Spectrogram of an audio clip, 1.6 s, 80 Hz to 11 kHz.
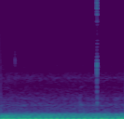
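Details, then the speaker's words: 2017 Mustang GT (S550) from the cabin on a bumpy road, about 150 miles after fitting BMR's updated toe rod ends and an alignment, replacing a bad-batch noisy set: steady low road rumble, no clunks or knocks over bumps; suspension quiet. "This road here coming into my complex is like bumpy as hell. I just... Look at that. I got nothing."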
